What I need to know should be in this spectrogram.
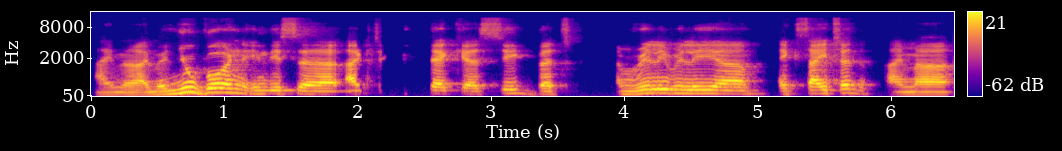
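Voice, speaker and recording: A man with a French accent, a native French speaker, co-hosting a video call and talking with many pauses and restarts. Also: mid-range voice, lively intonation. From France. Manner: halting, many hesitations and restarts. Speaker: co-host. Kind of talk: casual video call chat.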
